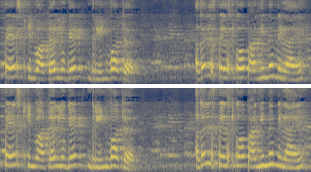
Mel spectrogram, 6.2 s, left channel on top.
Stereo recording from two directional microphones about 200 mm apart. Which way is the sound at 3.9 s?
35° right (ahead or behind).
